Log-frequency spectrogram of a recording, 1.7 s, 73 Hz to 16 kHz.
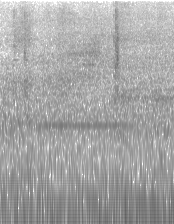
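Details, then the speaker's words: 2023 Ram 1500 3.6L Pentastar, which was running rough before, restarted right after a throttle body cleaning; quiet, steady low hum with an even beat, no stumbles or hunting: sounds much better, normal idle. "Forgot my keys. Wow, sounds so much better."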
